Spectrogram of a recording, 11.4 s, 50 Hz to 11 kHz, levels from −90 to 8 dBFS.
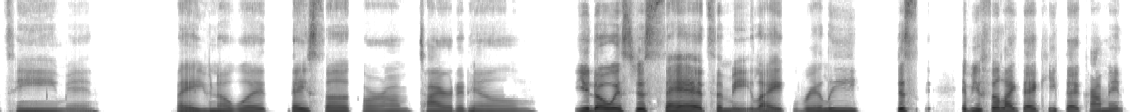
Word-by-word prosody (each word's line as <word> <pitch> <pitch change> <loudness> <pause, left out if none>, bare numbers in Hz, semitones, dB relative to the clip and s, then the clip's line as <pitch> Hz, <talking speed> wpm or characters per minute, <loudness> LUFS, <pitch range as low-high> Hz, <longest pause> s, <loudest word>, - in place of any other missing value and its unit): team 140 -1 -5
and 65 -1 -14 0.8
say, 75 0 0
"You 155 +3 -4
know 155 -1 0
what? 150 -1 -2 0.2
They 155 0 +3
suck," 150 0 -2
or 145 0 -7
"I'm 150 +1 -9
tired 150 -1 -3
of 150 - -6
them," 145 -3 -8 0.4
you 225 +1 +5
know, 175 -4 +8
it's 180 0 +4
just 200 -1 +4
sad 195 +1 +5
to 145 - +3
me. 130 -2 -4
Like, 70 -2 -1
really? 215 - -1 0.4
This 220 +1 +4 0.4
if 205 +2 -1
you 285 +3 +3
feel 265 -2 +3
like 230 -3 +1
that, 215 -2 +2
keep 270 +1 -9
that 220 - -1
comment 215 -1 -3
155 Hz, 165 wpm, -21 LUFS, 145-210 Hz, 0.8 s, know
